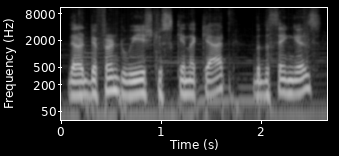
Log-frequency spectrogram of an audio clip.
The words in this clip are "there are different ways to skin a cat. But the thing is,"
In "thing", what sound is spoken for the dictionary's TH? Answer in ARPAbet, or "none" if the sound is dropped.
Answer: F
